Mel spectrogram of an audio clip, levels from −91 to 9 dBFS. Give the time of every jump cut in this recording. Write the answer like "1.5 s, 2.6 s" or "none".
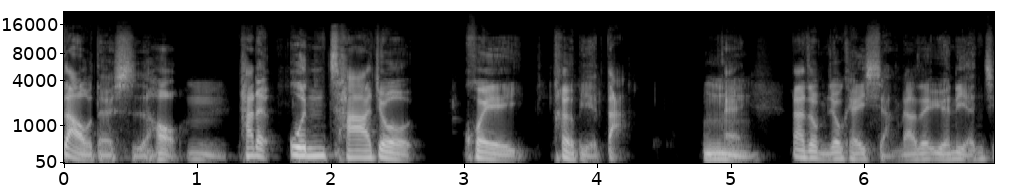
none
